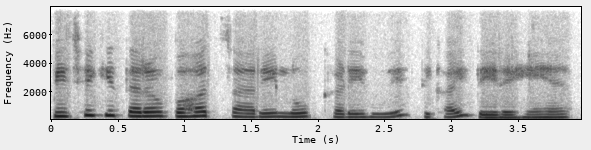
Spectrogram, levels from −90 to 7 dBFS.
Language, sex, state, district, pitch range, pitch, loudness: Hindi, female, Uttar Pradesh, Lalitpur, 220-285 Hz, 245 Hz, -15 LUFS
